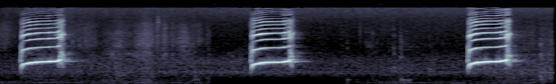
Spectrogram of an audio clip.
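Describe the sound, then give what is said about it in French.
Little owl calls: three clear, tonal, slightly rising hoots, evenly spaced and loud, each about half a second long, with silence between them. The little owl is a very small grey owl spotted with white. “Donc la première, c'est la chouette chevêche d'Athéna.”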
